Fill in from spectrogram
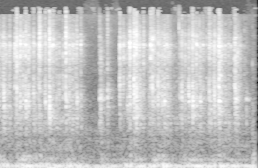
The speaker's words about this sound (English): I got a new mechanical keyboard. Oh, word. I was like, that's like... kind of gentle. Yeah, no, it's I got MX Cherry Blacks, which are like some of the least clacky but still have a good response feel. I'm liking them.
